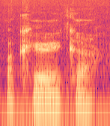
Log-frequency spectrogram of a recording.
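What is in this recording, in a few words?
"okirika", Nigerian Pidgin, male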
